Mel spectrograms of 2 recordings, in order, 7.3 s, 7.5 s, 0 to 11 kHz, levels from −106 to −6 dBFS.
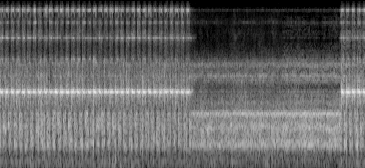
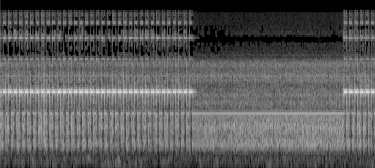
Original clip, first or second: second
